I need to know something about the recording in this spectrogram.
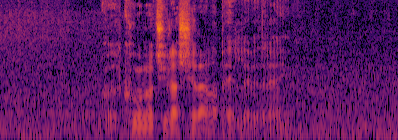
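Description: A man speaks briefly in a low voice inside a car.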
